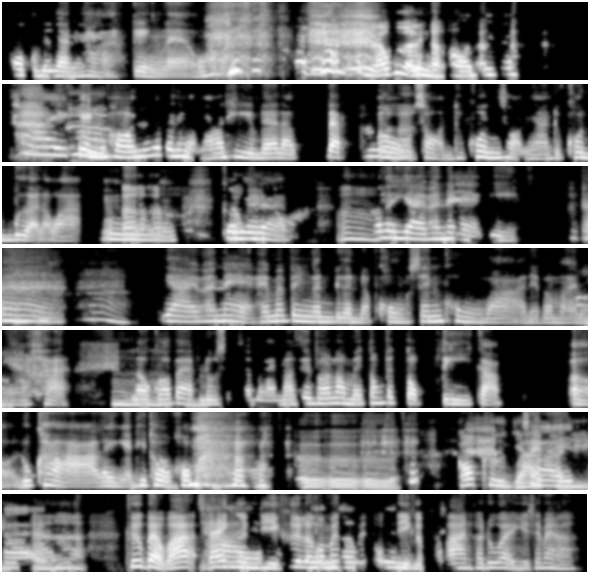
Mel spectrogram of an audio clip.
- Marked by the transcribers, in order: laugh; laughing while speaking: "หก เดือน เก่งแล้วเบื่อแล้ว"; laugh; distorted speech; other noise; mechanical hum; laughing while speaking: "มา"; laugh
- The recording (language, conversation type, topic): Thai, podcast, คุณให้ความสำคัญกับเงินหรือความหมายของงานมากกว่ากัน?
